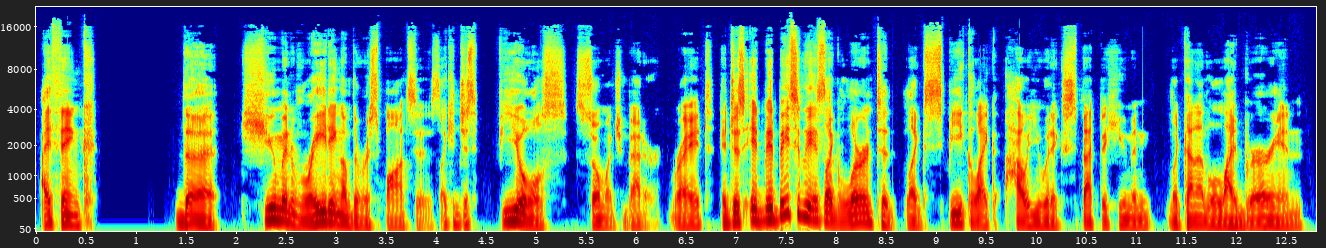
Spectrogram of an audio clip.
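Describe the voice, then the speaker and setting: Casual American man, podcast guest; low voice, rambling delivery, dry recording. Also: expressive, moderate pace, no room sound. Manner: rambling, many fillers and restarts. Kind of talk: casual conversation.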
